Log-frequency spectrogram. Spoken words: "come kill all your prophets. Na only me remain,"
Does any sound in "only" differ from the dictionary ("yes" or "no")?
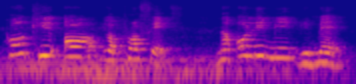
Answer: no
